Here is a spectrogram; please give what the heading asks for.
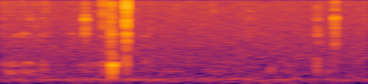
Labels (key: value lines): label: ambient
recorder: HydroMoth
